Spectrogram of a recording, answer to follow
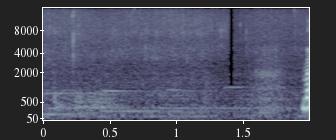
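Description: Sliced shallots and ginger sizzling softly in hot oil in a black cooking pot as they are stirred with a spatula.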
